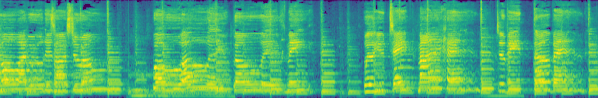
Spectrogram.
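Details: Strummed ukulele and guitar accompany a singing voice throughout, with no animal sounds.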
